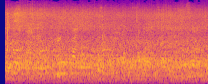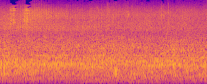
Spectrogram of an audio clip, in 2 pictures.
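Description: Steady city-street background: traffic noise mixed with the voices of passers-by.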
